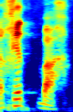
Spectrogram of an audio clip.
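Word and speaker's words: خطبة: telah berlalu Penjelasan bahwa baca hitbah itu dikasih rekan khoja dibacanya khitbah ya karena kalimat yang sama nanti khutbah tulisannya juga Sama juga ya jadi hot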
